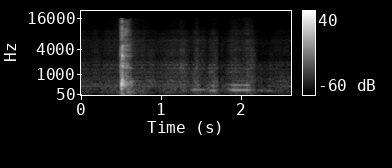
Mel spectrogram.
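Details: AI-generated imitation of a female cartoon character's hiccups, made from an old hiccup audio file: one sharp hiccup followed by soft voiced sounds.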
